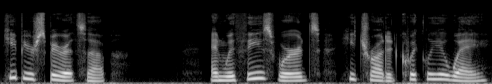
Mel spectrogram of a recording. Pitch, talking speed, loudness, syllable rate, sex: 200 Hz, 145 wpm, -16 LUFS, 4.3 syllables/s, female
